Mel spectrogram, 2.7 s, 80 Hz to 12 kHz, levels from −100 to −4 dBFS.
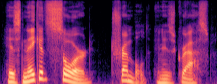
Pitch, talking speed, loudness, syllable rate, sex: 140 Hz, 155 wpm, -18 LUFS, 3.8 syllables/s, male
